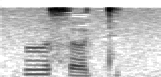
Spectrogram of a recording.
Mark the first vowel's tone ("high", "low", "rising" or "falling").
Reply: high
